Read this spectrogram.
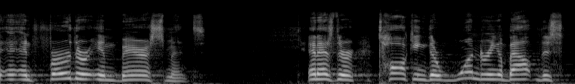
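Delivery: loud, driving sermon delivery, pushing ahead; preaching at full force. Acted. Preacher telling the congregation of the rush to the tomb, loud and urgent.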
